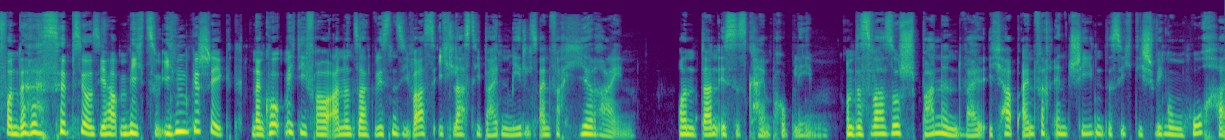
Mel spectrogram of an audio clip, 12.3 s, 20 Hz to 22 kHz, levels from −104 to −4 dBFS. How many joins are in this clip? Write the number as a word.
zero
